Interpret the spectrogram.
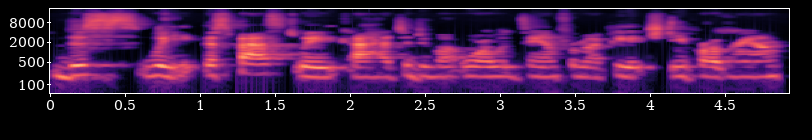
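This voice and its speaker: Lively woman co-hosting a couple's podcast. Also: on the low side, moderate pace, poor audio. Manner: lively, laughs often, animated storytelling. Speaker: podcast co-host. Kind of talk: casual couple podcast chat.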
